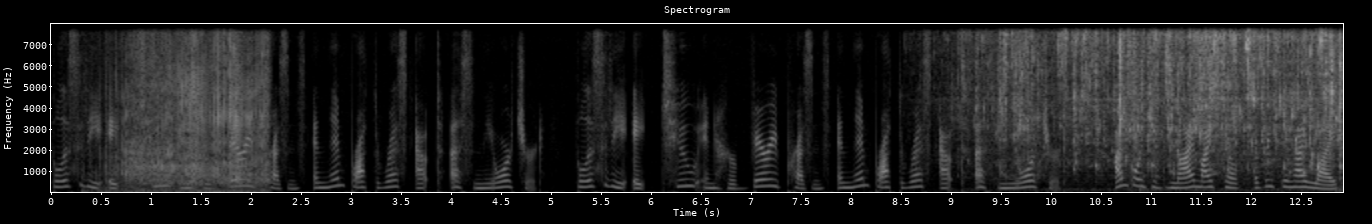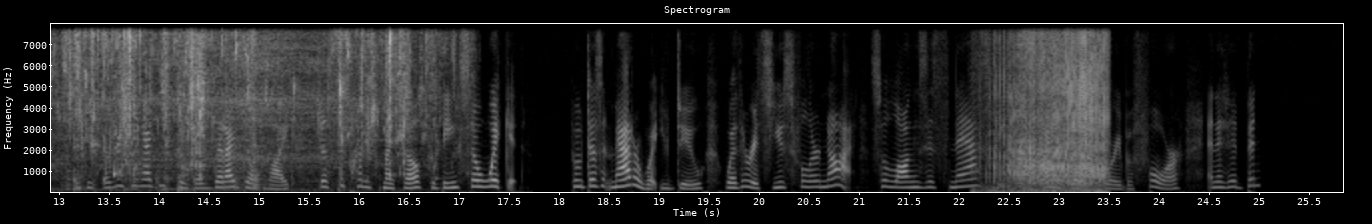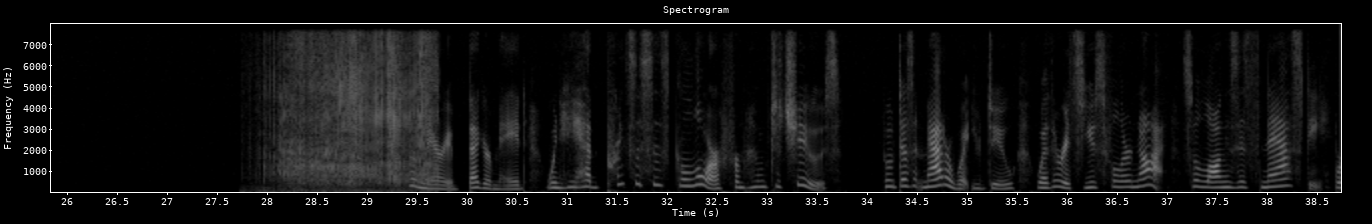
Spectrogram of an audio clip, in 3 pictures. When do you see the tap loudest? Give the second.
14 s.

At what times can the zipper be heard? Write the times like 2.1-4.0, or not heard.
0.3-2.2, 22.1-23.6, 27.7-29.8.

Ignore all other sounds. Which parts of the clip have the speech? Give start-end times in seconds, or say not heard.
0.0-25.1, 29.4-38.7.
